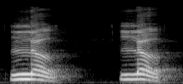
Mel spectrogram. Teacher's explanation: ਸਾਡੀ ਜੀਭ ਜਿਹੜੀ ਹੈ ਉਹ ਉੱਪਰਲੇ ਦੰਦਾਂ ਦੇ ਮਸੂੜਿਆਂ ਨਾਲ ਜਾ ਕੇ ਛੋਂਦੀ ਹੈ। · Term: ਲਲਾ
